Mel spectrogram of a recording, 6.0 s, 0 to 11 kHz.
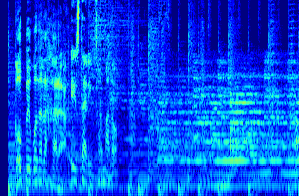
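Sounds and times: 
speech: 0:00.3 - 0:03.4
large church bells pealing: 0:03.2 - 0:05.9.

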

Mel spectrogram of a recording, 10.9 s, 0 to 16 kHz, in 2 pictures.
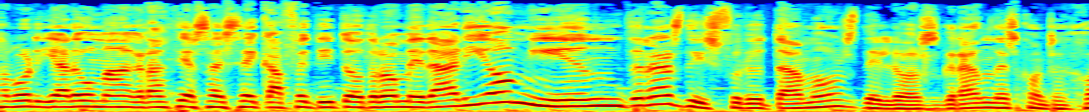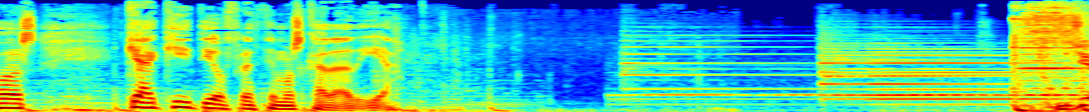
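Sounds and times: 
speech: 0:00.0 - 0:07.6
twelve New Year's Eve midnight bell chimes ringing: 0:08.5 - 0:10.8.

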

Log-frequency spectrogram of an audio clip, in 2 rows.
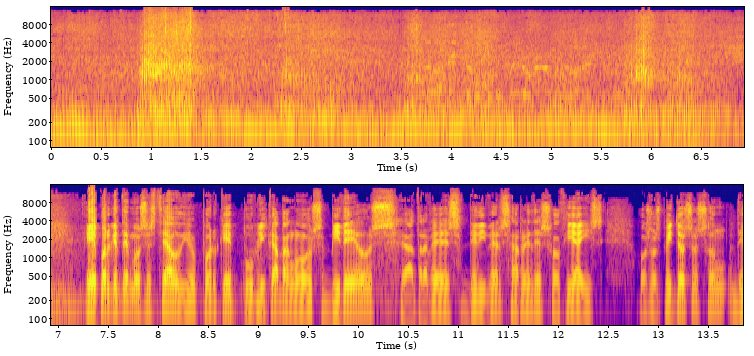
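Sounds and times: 
motorcycle engines revving during reckless stunts: 0:00.0 - 0:07.3
speech: 0:07.3 - 0:13.8.

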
